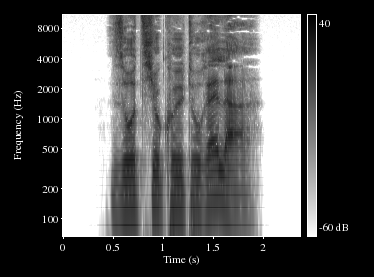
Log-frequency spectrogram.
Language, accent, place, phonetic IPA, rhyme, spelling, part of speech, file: German, Germany, Berlin, [ˌzot͡si̯okʊltuˈʁɛlɐ], -ɛlɐ, soziokultureller, adjective, De-soziokultureller.ogg
- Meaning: inflection of soziokulturell: 1. strong/mixed nominative masculine singular 2. strong genitive/dative feminine singular 3. strong genitive plural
